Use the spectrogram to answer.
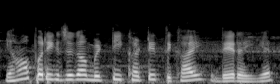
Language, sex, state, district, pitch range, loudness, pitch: Hindi, male, Jharkhand, Ranchi, 165-225 Hz, -15 LUFS, 195 Hz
